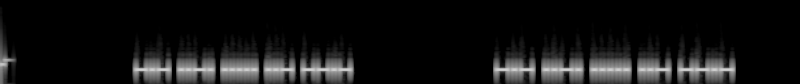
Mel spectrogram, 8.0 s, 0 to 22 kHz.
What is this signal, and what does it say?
Morse code, heard as a keyed tone, about 30 wpm, 700 Hz. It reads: KF5UQ KF5UQ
